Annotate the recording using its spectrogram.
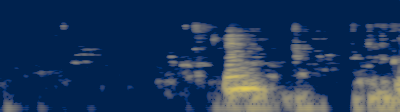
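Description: A few light computer keyboard clicks as code is deleted in the editor, with a short spoken word between them.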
